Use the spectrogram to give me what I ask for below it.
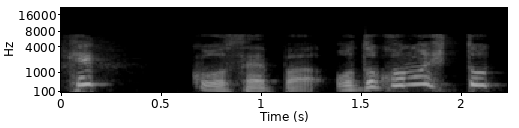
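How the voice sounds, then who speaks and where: A man co-hosting a casual talk podcast, easygoing and quick to laugh. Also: very high voice, wildly swooping pitch, a little mellow, husky, dry recording. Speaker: co-host. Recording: slightly muffled lo-fi audio.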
